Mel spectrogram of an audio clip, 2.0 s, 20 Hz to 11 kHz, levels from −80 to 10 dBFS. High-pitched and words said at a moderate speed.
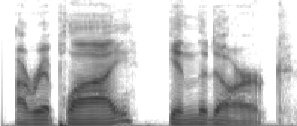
No: low, 105 Hz; average, 150 wpm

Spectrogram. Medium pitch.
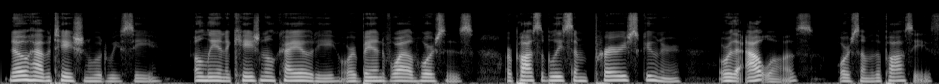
Yes: medium, 165 Hz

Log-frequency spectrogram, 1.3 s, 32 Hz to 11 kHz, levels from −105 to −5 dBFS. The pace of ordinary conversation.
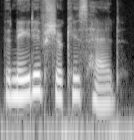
No: fast, 225 wpm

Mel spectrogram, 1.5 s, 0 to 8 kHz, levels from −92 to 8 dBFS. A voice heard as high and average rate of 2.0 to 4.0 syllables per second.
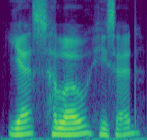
No: low, 135 Hz; 3.9 syllables/s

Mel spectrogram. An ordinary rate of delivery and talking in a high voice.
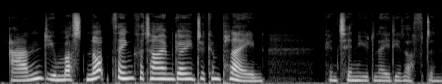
Yes: average, 190 wpm; high, 215 Hz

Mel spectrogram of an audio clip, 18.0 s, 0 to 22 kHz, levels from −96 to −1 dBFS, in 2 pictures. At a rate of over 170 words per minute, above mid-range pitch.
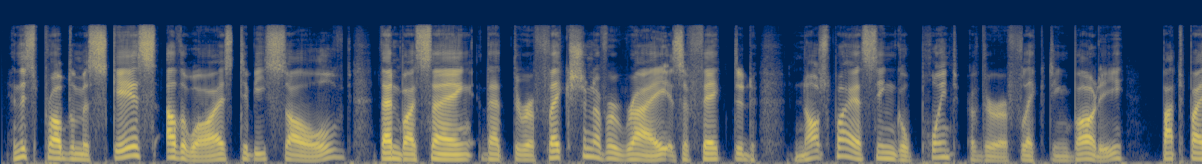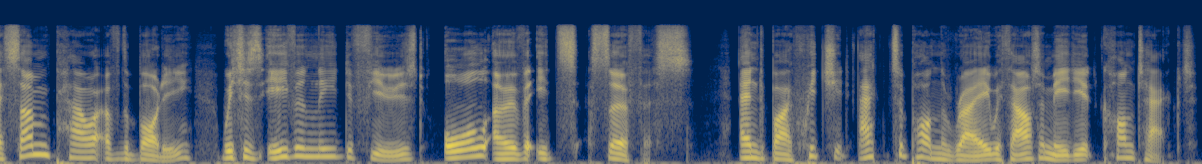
No: average, 185 wpm; medium, 140 Hz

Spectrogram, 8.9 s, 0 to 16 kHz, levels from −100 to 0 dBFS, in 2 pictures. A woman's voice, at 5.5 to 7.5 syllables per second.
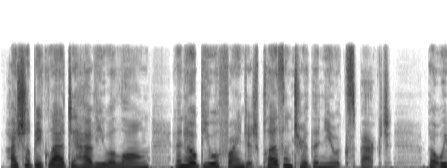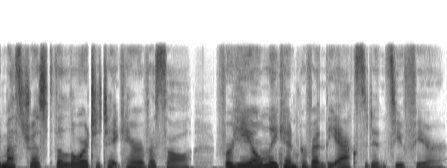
Yes: female; 5.9 syllables/s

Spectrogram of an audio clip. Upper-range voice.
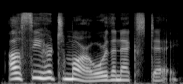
Yes: high, 220 Hz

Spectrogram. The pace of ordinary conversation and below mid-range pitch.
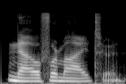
No: average, 190 wpm; medium, 155 Hz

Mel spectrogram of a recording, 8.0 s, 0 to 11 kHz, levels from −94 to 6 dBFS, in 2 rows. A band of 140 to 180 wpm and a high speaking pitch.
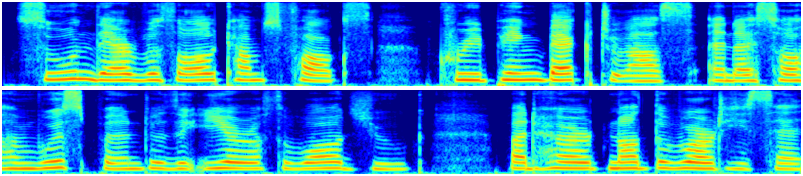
No: fast, 205 wpm; high, 230 Hz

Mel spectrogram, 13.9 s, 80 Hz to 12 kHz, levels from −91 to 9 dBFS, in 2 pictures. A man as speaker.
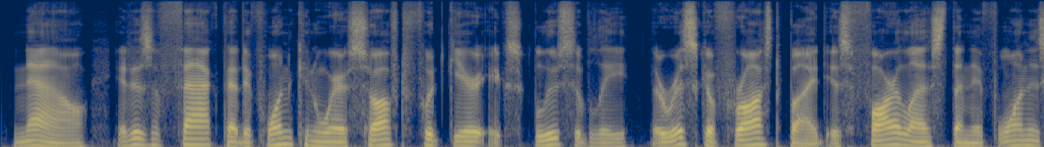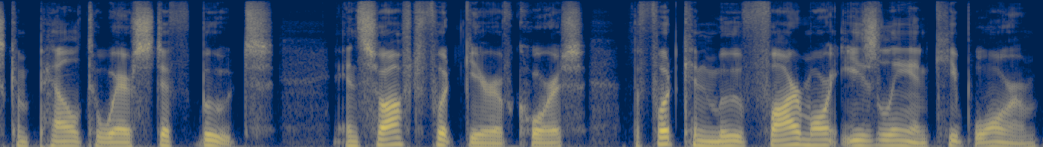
Yes: male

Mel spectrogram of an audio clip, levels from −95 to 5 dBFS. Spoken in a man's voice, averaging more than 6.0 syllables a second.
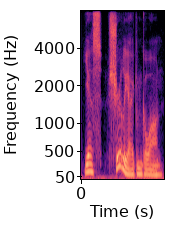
No: male; 5.5 syllables/s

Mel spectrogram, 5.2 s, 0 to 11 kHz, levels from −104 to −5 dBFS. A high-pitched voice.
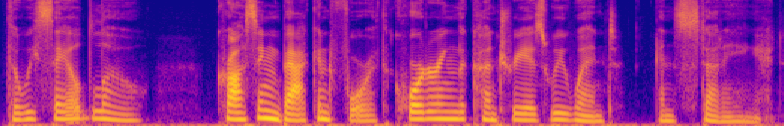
No: medium, 165 Hz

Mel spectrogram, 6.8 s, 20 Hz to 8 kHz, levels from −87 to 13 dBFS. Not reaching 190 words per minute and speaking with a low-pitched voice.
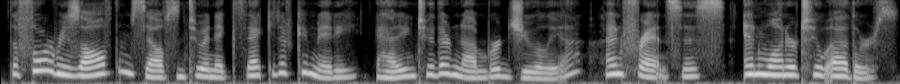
No: average, 180 wpm; high, 235 Hz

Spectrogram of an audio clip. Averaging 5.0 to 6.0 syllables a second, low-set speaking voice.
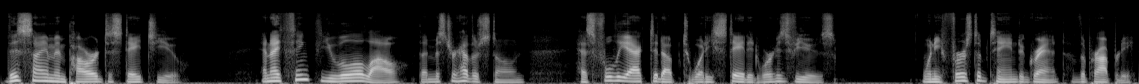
Yes: 5.8 syllables/s; low, 125 Hz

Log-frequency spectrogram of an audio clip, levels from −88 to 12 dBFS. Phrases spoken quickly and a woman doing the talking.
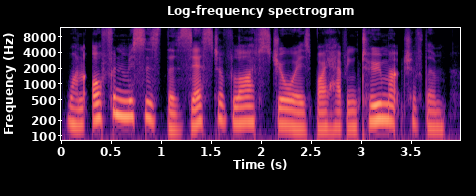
Yes: fast, 210 wpm; female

